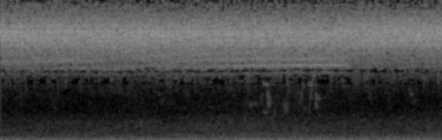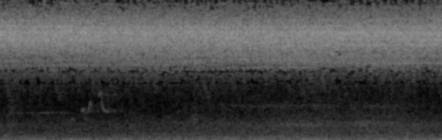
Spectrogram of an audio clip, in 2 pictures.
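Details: Autumn insects calling in the morning, a dense unbroken high-pitched hiss-like trill held steady throughout, with a few faint, scattered chirps beneath it.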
